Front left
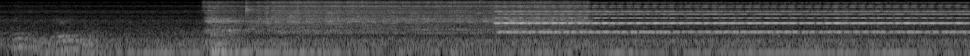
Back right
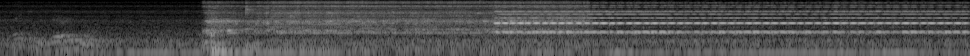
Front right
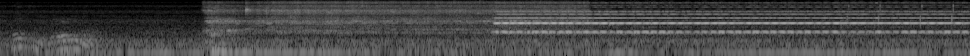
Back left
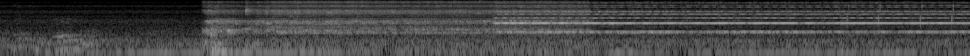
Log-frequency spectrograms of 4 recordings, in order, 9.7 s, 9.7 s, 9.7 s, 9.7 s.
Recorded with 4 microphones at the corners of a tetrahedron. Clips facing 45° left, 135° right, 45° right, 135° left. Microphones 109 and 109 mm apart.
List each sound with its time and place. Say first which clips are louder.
0.1 s a man speaking: even, front right 5 dB; 25° right, 2 m
2.0 s a toilet flushing: back right 4 dB, back left 4 dB; 175° right, 0.7 m
4.9 s a violin: back right 2 dB, front right 4 dB; 75° right, 1.8 m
